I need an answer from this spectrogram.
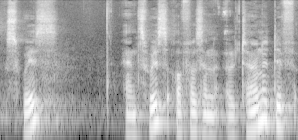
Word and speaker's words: SW15S: I simply pronounce this Swiss.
